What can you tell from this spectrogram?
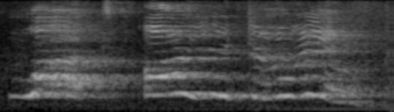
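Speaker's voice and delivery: very high, slow, drawn-out plea; pleading God. Retold or imitated. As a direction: beg them like a heartbroken father. He looks at his people and says.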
